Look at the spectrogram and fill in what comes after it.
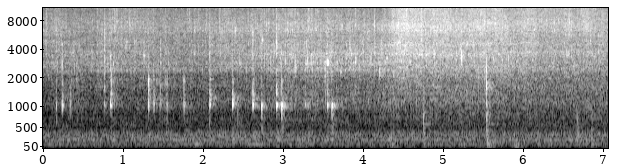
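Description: Ground garlic and ginger sizzling in hot oil in a pan, with a utensil clicking against the pan several times in the first few seconds as it is stirred. The sizzle grows a little louder after about four seconds.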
